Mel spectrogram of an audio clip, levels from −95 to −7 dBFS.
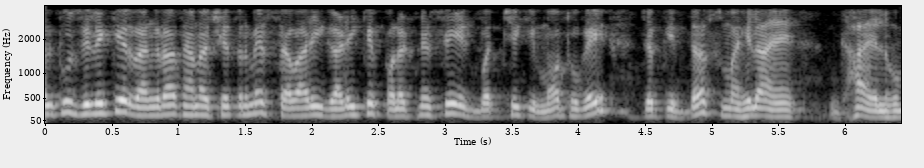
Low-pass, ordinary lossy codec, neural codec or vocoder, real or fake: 3.6 kHz; none; codec, 16 kHz, 8 kbps, FunCodec, trained on LibriTTS, 25 frames a second; fake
